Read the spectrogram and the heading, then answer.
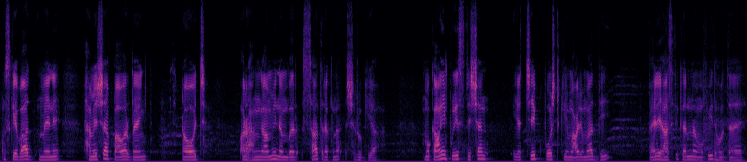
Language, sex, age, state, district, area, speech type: Urdu, male, 18-30, Bihar, Gaya, urban, spontaneous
